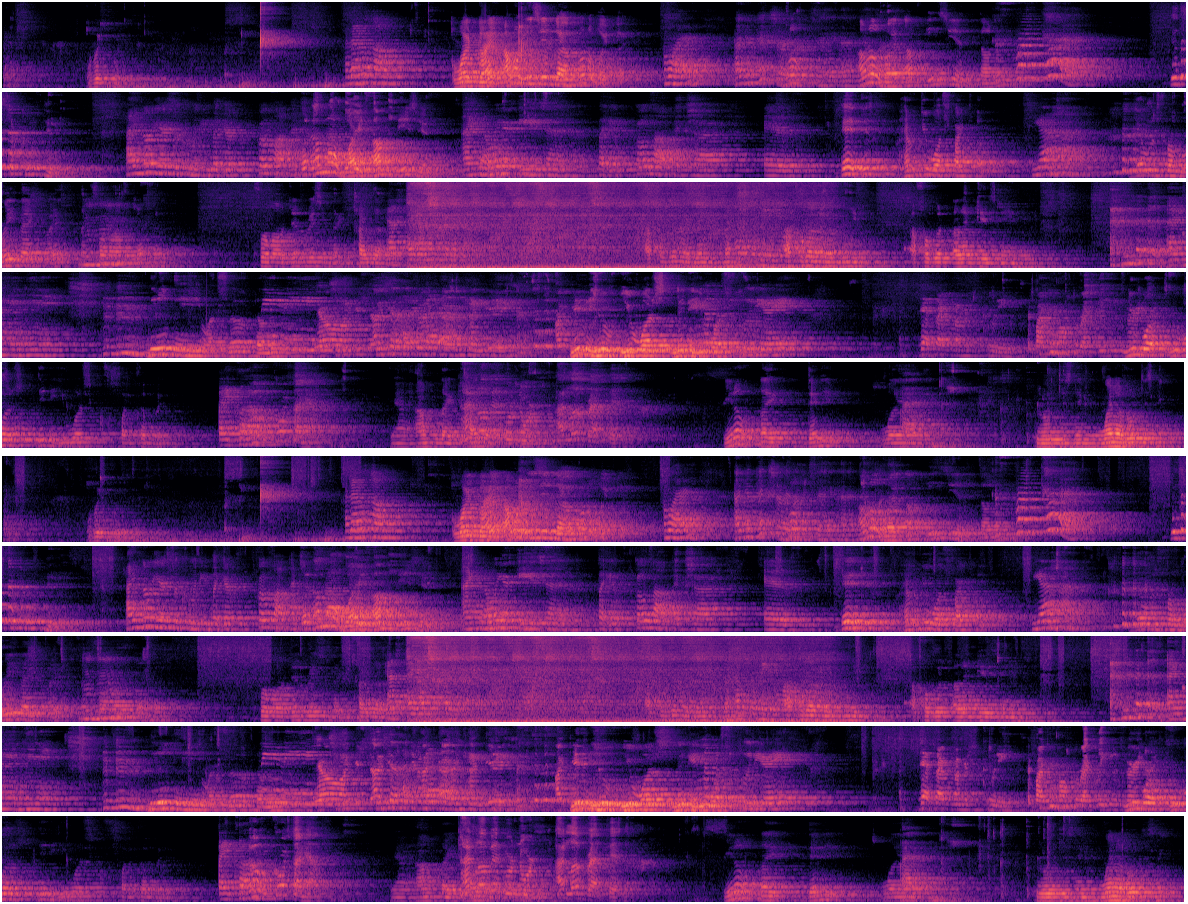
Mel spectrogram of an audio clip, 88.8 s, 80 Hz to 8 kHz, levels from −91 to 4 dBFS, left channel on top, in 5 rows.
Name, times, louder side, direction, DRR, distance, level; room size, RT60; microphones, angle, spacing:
voice 1, 1.3-2.4 2.7-3.1 3.5-4.0 4.8-4.9 6.7-9.4 11.7-11.9 12.8-15.1 17.5-17.6 18.1-18.7 22.2-24.3 24.8-25.3 30.3-32.5 34.8-38.0 39.4-41.3 45.1-46.7 47.2-48.5 49.1-50.9 55.4-57.5 61.8-64.1 70.1-71.3 71.5-72.3 72.8-73.5 76.9-79.0 81.9-82.7 83.0-83.5 84.2-85.3 86.5-88.4, left 1 dB, 75° left, 3 dB, 1.1 m, -30 dB
voice 2, 4.4-4.7 5.1-5.2 9.9-10.0 17.2-17.5 19.1-19.4 24.6-24.7 29.4-29.5 30.2-30.4 33.1-33.2 37.6-37.7 38.4-39.6 40.6-41.0 43.6-45.4 46.1-46.6 48.3-49.2 51.1-51.4 51.8-52.3 54.4-54.5 57.9-60.9 61.6-62.1 66.3-70.6 74.7-75.9 77.9-80.8 81.6-81.9 86.0-86.1 86.4-86.5, right 4 dB, 85° right, 7 dB, 0.6 m, -39 dB
voice 3, 5.1-5.8 9.9-10.4 11.0-13.5 14.9-16.1 17.7-18.1 19.6-21.2 21.6-23.0 24.6-26.4 26.7-28.5 29.2-29.7 33.2-33.9 34.3-34.8 36.6-37.3 41.2-42.8 46.3-47.7 52.1-55.4 57.1-58.5 58.9-61.6 63.6-65.1 65.4-65.5 69.0-69.1 74.3-74.9 84.5-84.8, right 1 dB, 60° right, -2 dB, 1.7 m, -36 dB
sound 1, 41.6-48.0, right 1 dB, 25° right, 2.1 m, -35 dB
8.0 x 6.3 x 5.9 m, 2.5 s
head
